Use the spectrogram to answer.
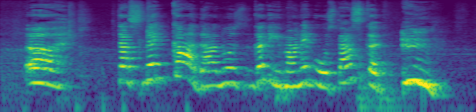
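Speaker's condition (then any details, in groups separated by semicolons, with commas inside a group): No condition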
